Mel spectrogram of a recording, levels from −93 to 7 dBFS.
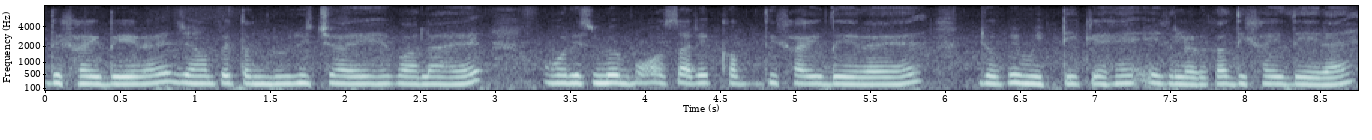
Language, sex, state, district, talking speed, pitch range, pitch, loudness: Hindi, female, Rajasthan, Jaipur, 200 wpm, 215-235 Hz, 220 Hz, -14 LUFS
